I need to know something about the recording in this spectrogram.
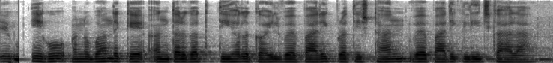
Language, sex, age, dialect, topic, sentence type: Bhojpuri, male, <18, Southern / Standard, banking, statement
